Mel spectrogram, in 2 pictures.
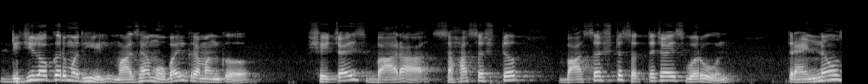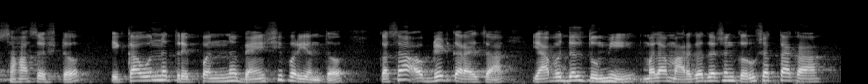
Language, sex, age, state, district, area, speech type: Marathi, male, 18-30, Maharashtra, Sindhudurg, rural, read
